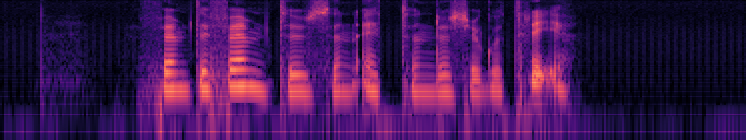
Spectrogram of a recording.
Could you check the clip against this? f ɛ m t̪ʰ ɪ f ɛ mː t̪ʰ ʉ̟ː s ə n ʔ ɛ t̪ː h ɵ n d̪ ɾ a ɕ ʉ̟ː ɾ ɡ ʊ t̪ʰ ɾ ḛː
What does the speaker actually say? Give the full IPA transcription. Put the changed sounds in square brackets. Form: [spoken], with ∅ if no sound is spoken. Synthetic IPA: f ɛ m [t̪] ɪ f ɛ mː t̪ʰ ʉ̟ː s ə n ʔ ɛ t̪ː h ɵ n d̪ ɾ a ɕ ʉ̟ː [∅] ɡ ʊ t̪ʰ ɾ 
